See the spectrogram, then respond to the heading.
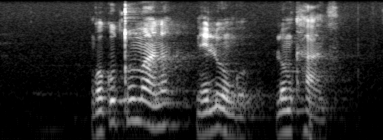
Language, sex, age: Zulu, male, 22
